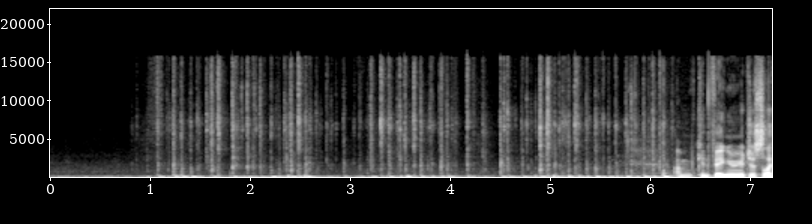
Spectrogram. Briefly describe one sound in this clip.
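Keys clatter quickly on a computer keyboard.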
